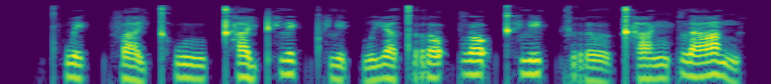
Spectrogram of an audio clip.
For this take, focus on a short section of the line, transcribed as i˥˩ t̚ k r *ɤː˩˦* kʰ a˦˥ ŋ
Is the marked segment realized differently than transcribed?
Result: no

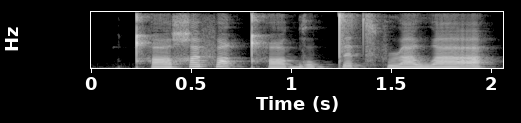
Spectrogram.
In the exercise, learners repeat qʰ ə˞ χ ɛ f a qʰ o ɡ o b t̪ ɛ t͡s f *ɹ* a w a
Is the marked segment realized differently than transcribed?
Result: no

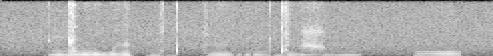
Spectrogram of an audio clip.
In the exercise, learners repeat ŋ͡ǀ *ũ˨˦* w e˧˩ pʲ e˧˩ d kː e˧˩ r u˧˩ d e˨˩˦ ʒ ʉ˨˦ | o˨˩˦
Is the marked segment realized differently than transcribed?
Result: no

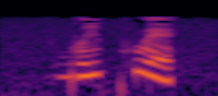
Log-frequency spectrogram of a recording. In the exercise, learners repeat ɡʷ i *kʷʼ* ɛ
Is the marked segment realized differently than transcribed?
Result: yes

